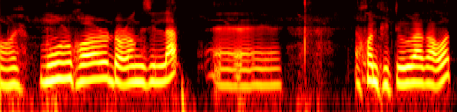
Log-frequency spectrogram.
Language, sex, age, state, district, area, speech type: Assamese, female, 45-60, Assam, Darrang, rural, spontaneous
